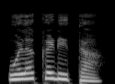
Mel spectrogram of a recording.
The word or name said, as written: ಒಳ್ಗುಡುತೆ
